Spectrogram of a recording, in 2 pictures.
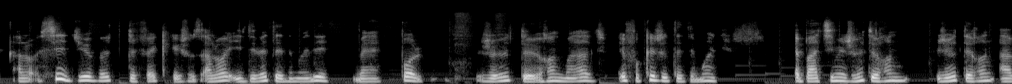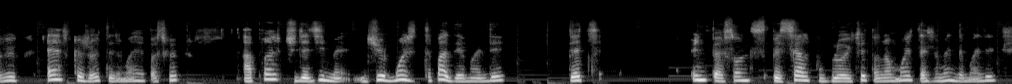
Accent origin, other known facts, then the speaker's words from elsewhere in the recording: Côte d’Ivoire; moved away as an adult; now in Île-de-France, France; ivoirien, ressortissant ivoirien, et puis je suis en France depuis 2017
